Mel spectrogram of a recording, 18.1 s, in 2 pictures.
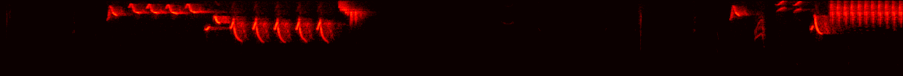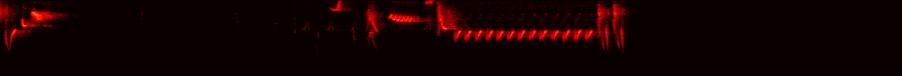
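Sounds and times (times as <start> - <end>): songbird singing faintly: 1.0 - 3.8, 7.2 - 9.8, 11.8 - 15.4.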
